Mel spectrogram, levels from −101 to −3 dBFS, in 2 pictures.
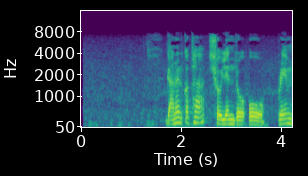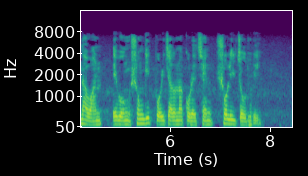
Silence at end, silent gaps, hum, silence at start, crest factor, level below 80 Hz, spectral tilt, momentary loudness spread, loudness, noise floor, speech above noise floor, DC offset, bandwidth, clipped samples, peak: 0.65 s; none; none; 1.35 s; 18 dB; -52 dBFS; -5.5 dB/octave; 7 LU; -18 LUFS; -54 dBFS; 36 dB; under 0.1%; 8 kHz; under 0.1%; -2 dBFS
